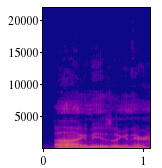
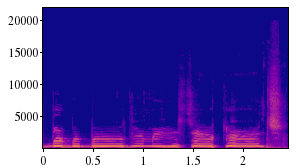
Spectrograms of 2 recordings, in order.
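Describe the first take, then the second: First: Said in the usual way. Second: High, very slow drawn-out give me a second; silly sing-song stalling; stretched-out stall. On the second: Pretend. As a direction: stretch every word like a tape running slow. Stalling while fixing the mic.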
